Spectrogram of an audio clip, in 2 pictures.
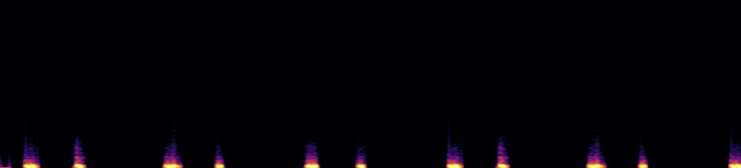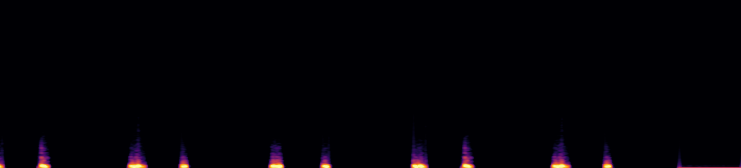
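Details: Split first heart sound, its two components very close together and hard to tell apart from a fourth heart sound.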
